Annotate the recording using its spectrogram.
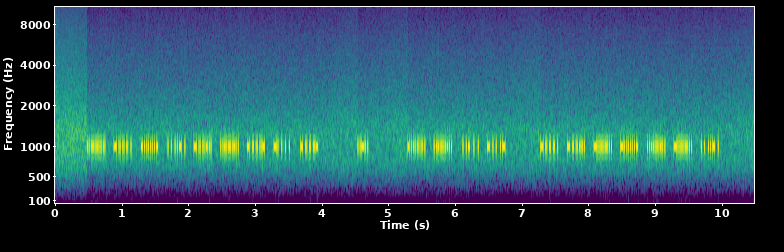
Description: Hellschreiber (Feld-Hell, 122.5 baud), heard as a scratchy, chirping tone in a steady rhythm, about 1000 Hz. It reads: SPOJRZALA I CZYM PREDZEJ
